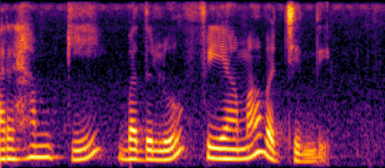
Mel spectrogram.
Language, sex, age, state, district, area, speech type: Telugu, female, 60+, Andhra Pradesh, Konaseema, rural, read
